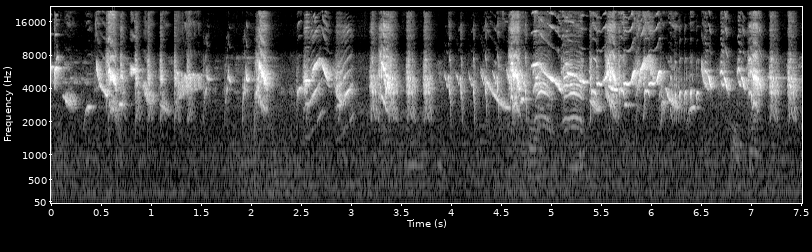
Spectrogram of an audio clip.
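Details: An agitated red siskin, hearing a played recording, delivers a continuous high, jumbled warble of quick chirps, buzzes and sweeping notes.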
